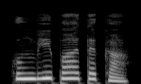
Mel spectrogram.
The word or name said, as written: ಕುಂಭಿಪಾತಕ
